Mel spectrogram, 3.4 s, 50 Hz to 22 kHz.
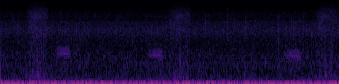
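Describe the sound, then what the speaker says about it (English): Ducks in the farming game Farm Together 2 quack in three short, evenly spaced calls over a low steady rumble, faint and unaccompanied by talk. "These little ducks are congregating over here."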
